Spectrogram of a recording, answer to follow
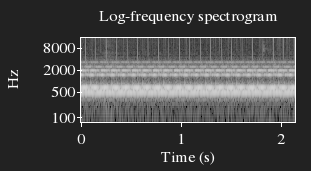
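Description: A loud, steady electronic tone of several pitches sounding together without change, like a telephone dial tone.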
